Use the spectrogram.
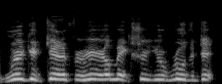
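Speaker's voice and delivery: mock-menacing grumble; villain threat. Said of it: "then he goes back to".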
